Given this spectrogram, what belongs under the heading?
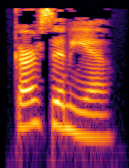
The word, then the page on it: garcinia: British English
